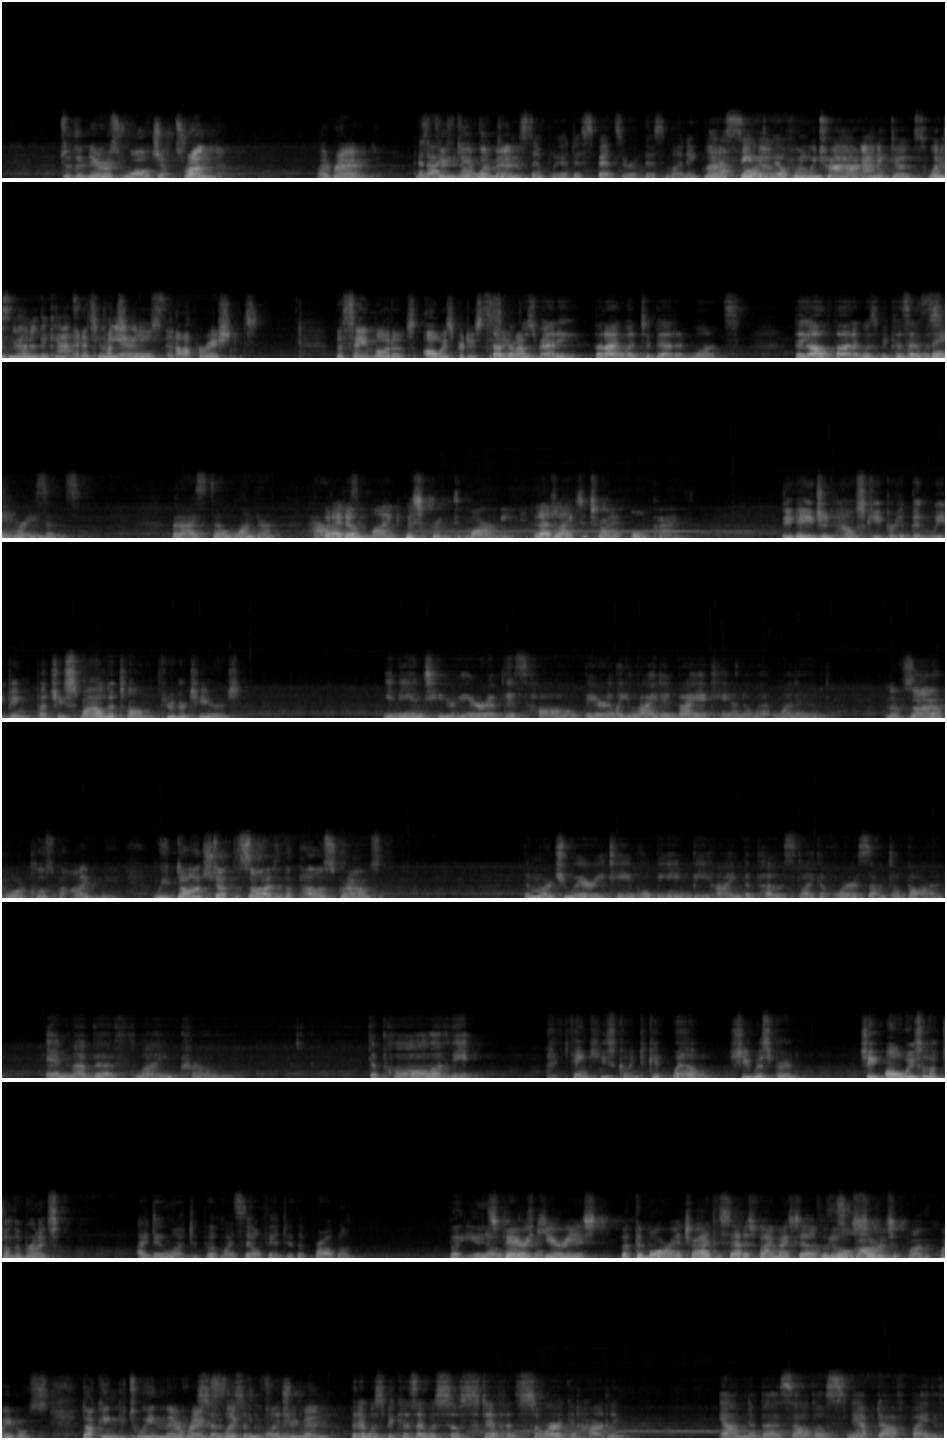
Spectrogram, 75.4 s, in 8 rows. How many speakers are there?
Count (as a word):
nine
